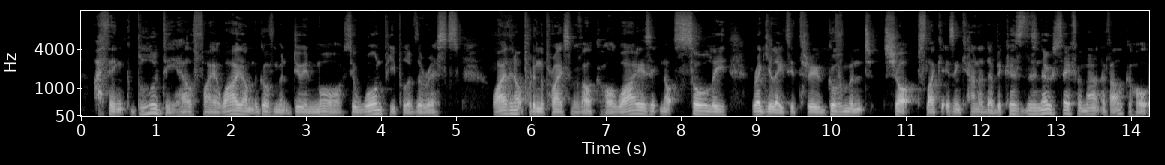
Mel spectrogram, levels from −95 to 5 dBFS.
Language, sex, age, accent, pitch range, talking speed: English, male, 30-49, British, 85-100 Hz, 195 wpm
